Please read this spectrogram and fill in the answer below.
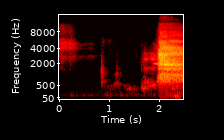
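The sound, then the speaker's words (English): Breath pushed directly into a microphone: a few soft, brief breath noises, then a loud, harsh rushing blast of air that fills the last half second. “just breathing. Yes. I didn't mean to breathe all on your mic.”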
